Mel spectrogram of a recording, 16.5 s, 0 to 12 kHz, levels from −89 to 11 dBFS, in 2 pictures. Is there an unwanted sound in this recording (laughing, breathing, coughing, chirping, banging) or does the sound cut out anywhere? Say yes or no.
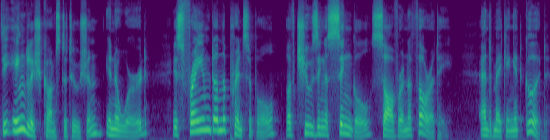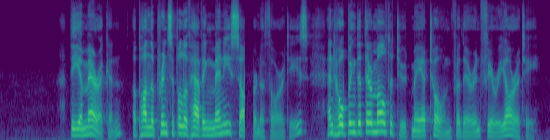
yes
